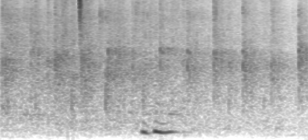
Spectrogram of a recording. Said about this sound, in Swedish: Det här har varit, ja, faktiskt en applåd för dem.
